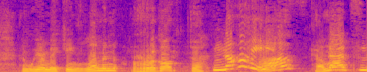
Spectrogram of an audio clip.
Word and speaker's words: ricotta: we are making lemon ricotta. Nice! Huh? Come That's on. nice. Pound cake with fresh the people strawberries. say ricotta for this, for that. No. You got to roll your R's.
